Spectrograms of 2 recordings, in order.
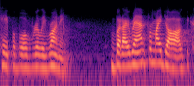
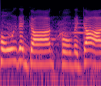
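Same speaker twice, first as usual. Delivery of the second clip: usual speaking voice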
